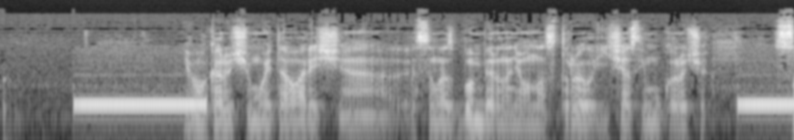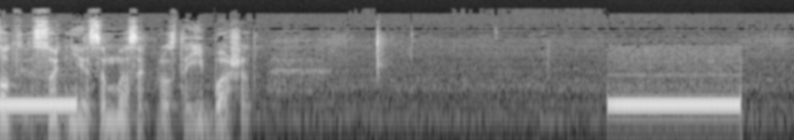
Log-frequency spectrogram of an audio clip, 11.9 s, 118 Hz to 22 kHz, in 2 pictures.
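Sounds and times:
phone ringback tone on an unanswered call: 0.6s - 1.5s, 5.6s - 6.6s, 10.5s - 11.6s
speech: 1.4s - 8.1s.

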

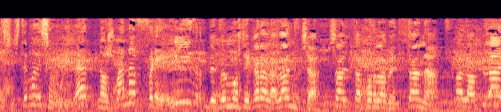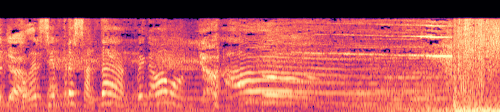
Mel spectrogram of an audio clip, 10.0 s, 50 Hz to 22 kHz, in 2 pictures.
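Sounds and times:
speech: 0.0s - 8.2s
mortar shell falling whistle tone: 7.6s - 9.6s.

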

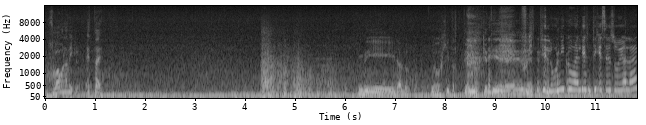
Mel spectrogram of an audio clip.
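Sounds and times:
heavy rain: 0.0s - 11.8s
thunder rumbling: 0.0s - 11.8s
speech: 0.2s - 1.4s, 6.3s - 11.8s
laughter: 8.1s - 11.1s.

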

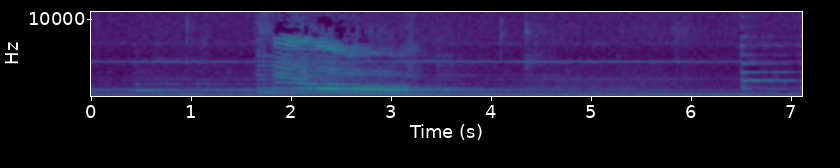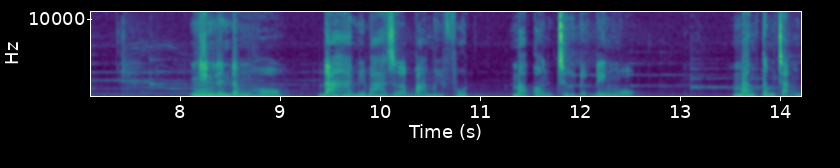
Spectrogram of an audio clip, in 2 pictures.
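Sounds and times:
faint steady hum: 0.0s - 14.2s
cat wailing outside a window: 1.6s - 4.0s, 7.4s - 8.4s
speech: 8.1s - 12.6s, 13.5s - 14.2s.

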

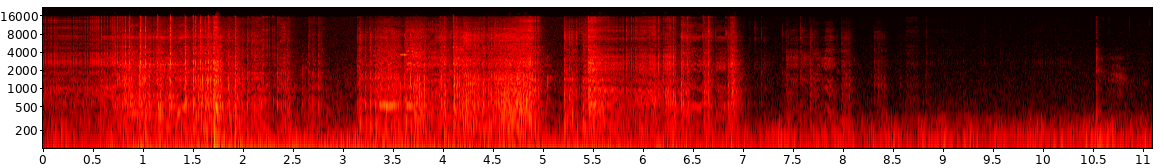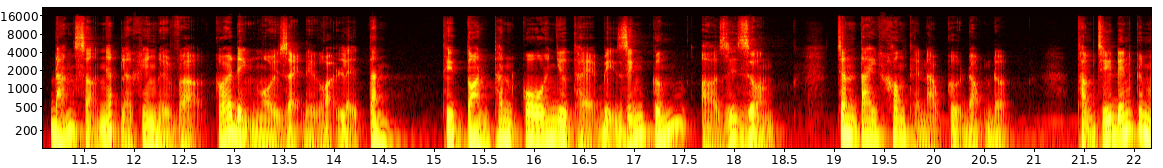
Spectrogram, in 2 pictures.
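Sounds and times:
rope creaking against a wooden roof beam under a heavy weight: 0.0s - 9.5s
speech: 11.3s - 20.8s, 21.4s - 22.1s.

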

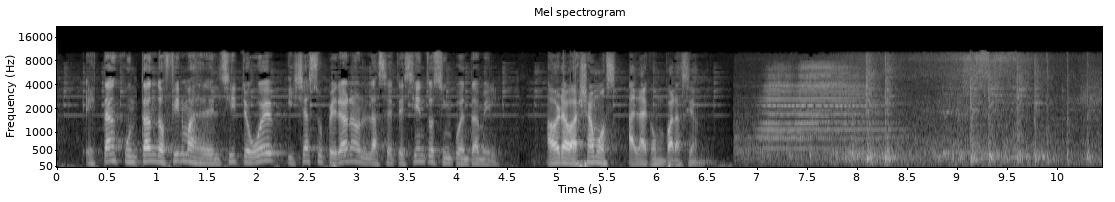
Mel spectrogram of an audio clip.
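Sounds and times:
speech: 0.3s - 6.7s
train running on rails: 6.8s - 10.4s.

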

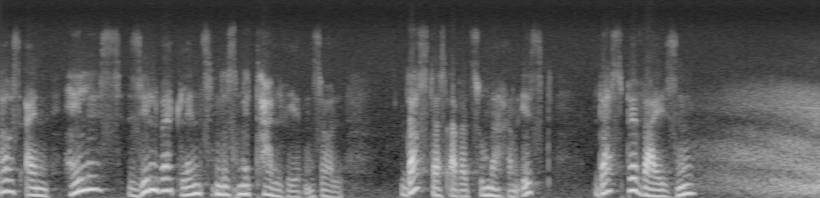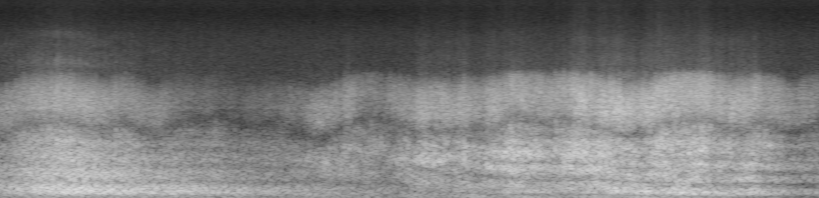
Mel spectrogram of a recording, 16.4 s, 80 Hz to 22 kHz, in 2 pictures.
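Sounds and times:
speech: 0.0s - 7.1s
airplane in flight roaring: 7.0s - 16.3s.

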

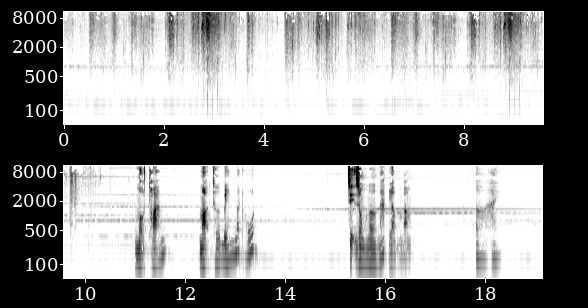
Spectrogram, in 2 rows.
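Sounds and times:
shuffling footsteps along the side of a house at night: 0.0s - 10.2s
speech: 11.0s - 13.6s, 15.3s - 16.6s, 17.8s - 18.4s.

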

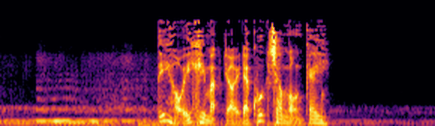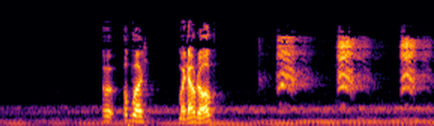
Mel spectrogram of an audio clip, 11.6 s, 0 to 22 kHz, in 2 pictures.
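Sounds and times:
steady low hum: 0.0s - 11.5s
speech: 2.1s - 4.4s, 7.2s - 8.8s, 9.5s - 9.8s
crows cawing overhead at dusk: 9.3s - 11.5s.

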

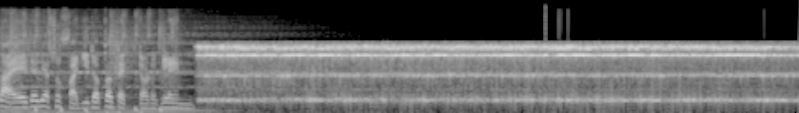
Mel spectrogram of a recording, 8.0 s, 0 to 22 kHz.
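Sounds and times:
speech: 0.0s - 2.3s
alarm clock ringing: 1.9s - 7.9s.

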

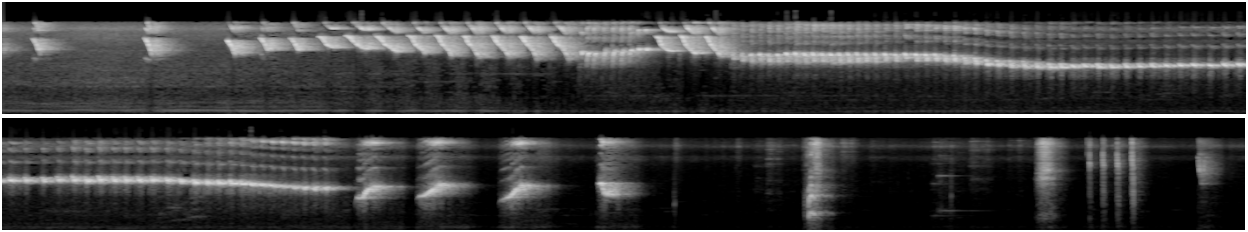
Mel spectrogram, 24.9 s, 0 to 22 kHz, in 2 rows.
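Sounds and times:
White-rumped shama song with sustained wavering whistle: 0.0s - 0.7s, 1.4s - 19.0s, 24.4s - 24.8s.

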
